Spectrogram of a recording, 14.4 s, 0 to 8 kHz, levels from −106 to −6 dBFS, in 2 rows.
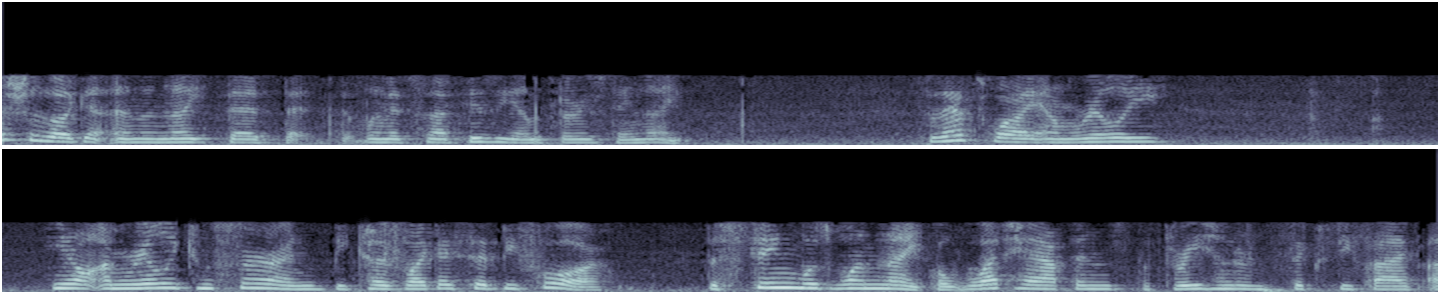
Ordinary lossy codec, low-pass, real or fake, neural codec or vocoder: AAC, 16 kbps; 7.2 kHz; fake; codec, 16 kHz, 16 kbps, FunCodec, trained on Chinese and English, 50 frames a second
